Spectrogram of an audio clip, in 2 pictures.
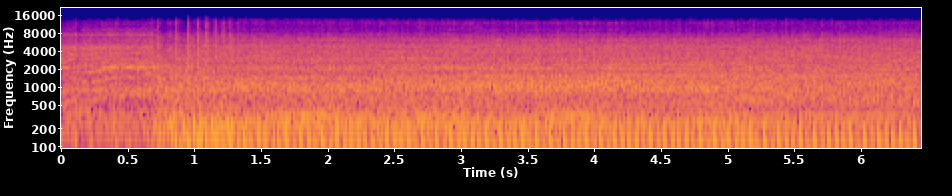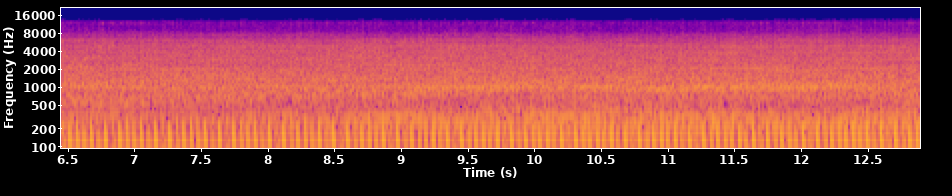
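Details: Cub Cadet lawn tractor, single-cylinder, after 3+ years sitting and a charging-system repair, final test run: starts and settles straight into a steady, even run at constant speed with no misses or knocks; healthy normal running.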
